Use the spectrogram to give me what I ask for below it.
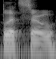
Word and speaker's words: Blitzo: take time to rework Blitzo. the O is silent.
